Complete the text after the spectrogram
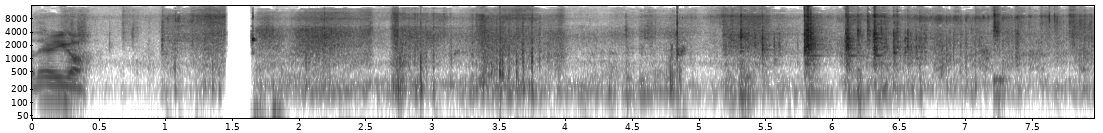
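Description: Boots crunch through deep snow.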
